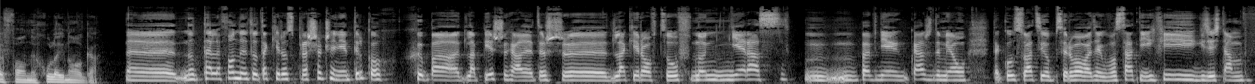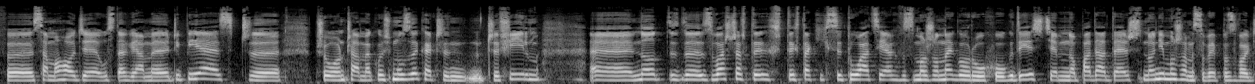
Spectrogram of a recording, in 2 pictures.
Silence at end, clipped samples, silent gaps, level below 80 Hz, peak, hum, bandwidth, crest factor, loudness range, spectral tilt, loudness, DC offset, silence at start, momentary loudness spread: 0 s; under 0.1%; none; -48 dBFS; 0 dBFS; none; 17 kHz; 14 dB; 2 LU; -3 dB/octave; -14 LUFS; under 0.1%; 0 s; 5 LU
